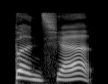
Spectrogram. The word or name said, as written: 本钱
